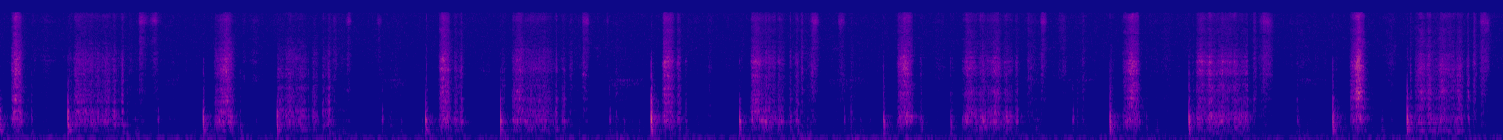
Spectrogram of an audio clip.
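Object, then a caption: Chalk on a cardboard box top. A hand draws blue chalk lines and dots on the flat top of a brown kraft cardboard box. Soft, dry scratching strokes alternate with sharp, brief taps from the dots. The sound is quiet and papery, centered in the midrange with thin high edges.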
